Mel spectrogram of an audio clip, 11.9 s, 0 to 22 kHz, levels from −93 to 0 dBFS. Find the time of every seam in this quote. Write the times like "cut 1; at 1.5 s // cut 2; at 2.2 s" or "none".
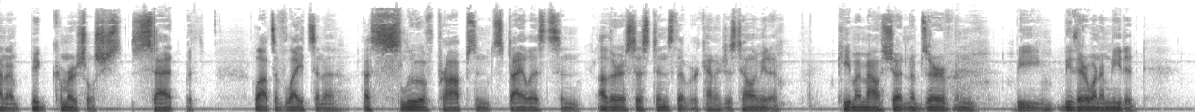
cut 1; at 1.9 s // cut 2; at 3.5 s // cut 3; at 5.9 s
